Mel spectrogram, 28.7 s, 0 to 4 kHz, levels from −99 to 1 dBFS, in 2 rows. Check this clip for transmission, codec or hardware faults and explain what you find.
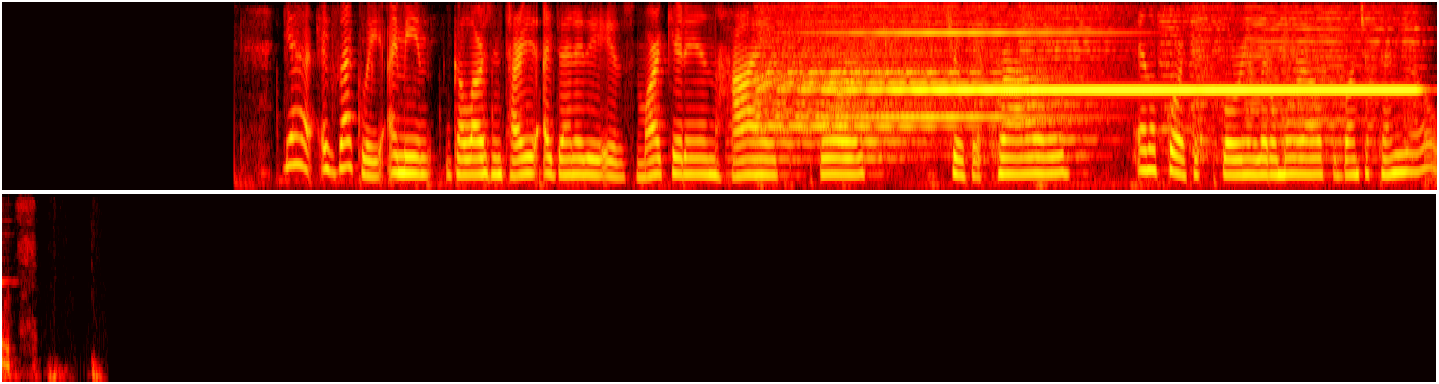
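One fault stands out: a feedback howl from 7.23 s to 14.58 s, with the speech confined below about 4 kHz, consistent with narrowband telephone-grade coding. During the howl, sound from one device's loudspeaker re-enters a nearby microphone on the same call and gains level on each trip, repeating roughly every 200 ms and narrowing into a ringing tone around 1.5 kHz that peaks about 4 dB above the speech. Unlike ordinary echo, whose repeats fade, these grow until the loop breaks.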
